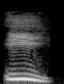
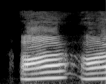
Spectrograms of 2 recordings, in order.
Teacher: इ के उच्चारण में आप मेरे दांत तो देख पाओगे लेकिन मेरा मुख का जो द्वार है दरवाजा है फाटक है वह पूरा नहीं खुलेगा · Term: संवर्त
